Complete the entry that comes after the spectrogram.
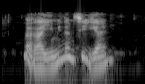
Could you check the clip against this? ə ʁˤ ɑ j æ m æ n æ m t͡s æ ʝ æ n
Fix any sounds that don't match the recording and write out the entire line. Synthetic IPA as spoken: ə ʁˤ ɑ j i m i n æ m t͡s i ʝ æ n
